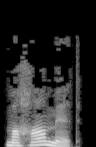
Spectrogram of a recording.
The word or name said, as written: mahomet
